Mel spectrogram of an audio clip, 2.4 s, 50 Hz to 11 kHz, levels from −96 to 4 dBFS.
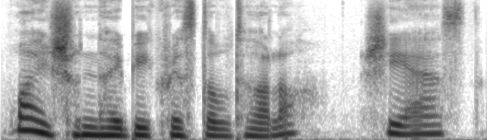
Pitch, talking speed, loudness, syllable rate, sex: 190 Hz, 195 wpm, -15 LUFS, 5.5 syllables/s, female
